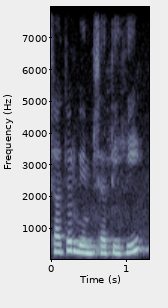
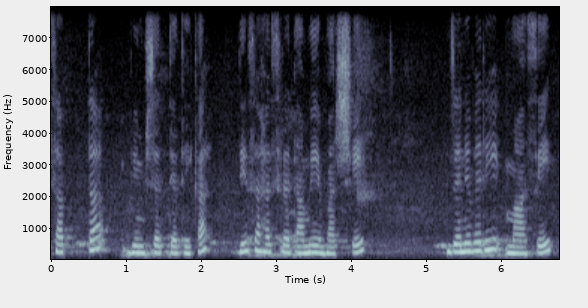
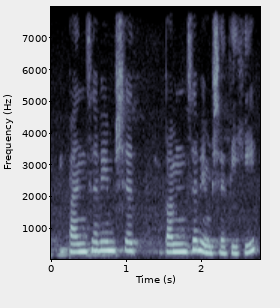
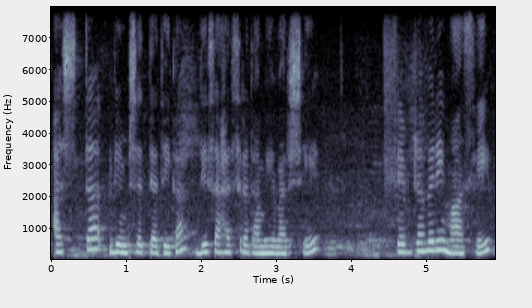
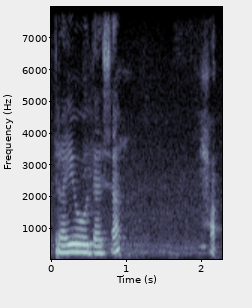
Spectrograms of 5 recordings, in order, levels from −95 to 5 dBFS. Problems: constant background noise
